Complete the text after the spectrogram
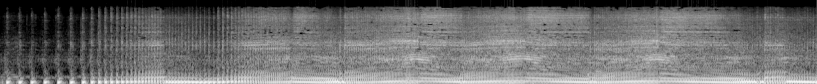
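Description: A motorcycle engine revs up and down over and over, loud and close.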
